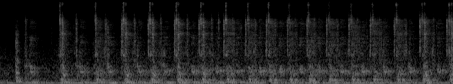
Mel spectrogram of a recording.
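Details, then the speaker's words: Early-1990s Oldsmobile Silhouette minivan, 172,000 miles, sitting about a decade; fast chattering clicks about four a second with no cranking, tach acting oddly; low battery voltage or wiring suspected, not confirmed; rapid clicking, no start. "Weird what that does when you try to crank on it. That's very bizarre. They might have some wiring issues going on, because look at the tach. Could be low voltage also."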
